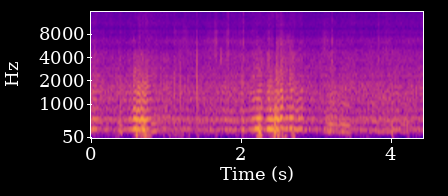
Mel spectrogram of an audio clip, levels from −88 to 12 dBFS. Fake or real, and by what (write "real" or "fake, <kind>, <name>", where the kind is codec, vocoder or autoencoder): fake, autoencoder, DAC-VAE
